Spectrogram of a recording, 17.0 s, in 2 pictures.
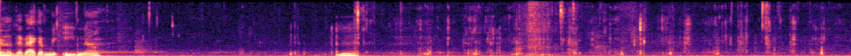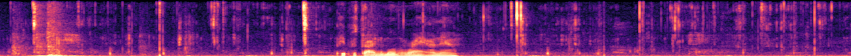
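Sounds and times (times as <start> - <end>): chewing and wet mouth clicks: 2.9 - 8.3, 9.5 - 11.9, 12.6 - 17.0.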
